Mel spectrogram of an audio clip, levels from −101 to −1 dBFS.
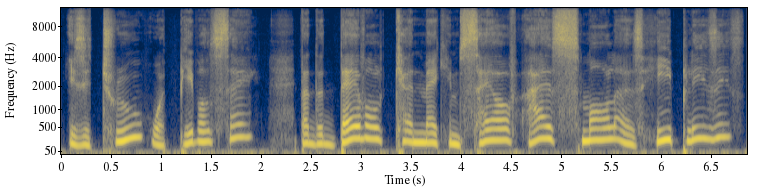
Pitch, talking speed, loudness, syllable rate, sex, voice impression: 215 Hz, 150 wpm, -17 LUFS, 3.5 syllables/s, male, very masculine, middle-aged, very old, thick, tensed, powerful, bright, soft, very muffled, very raspy, slightly cool, intellectual, very refreshing, very sincere, very calm, slightly mature, friendly, reassuring, very unique, slightly elegant, slightly sweet, lively, kind, slightly intense, slightly sharp, slightly modest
